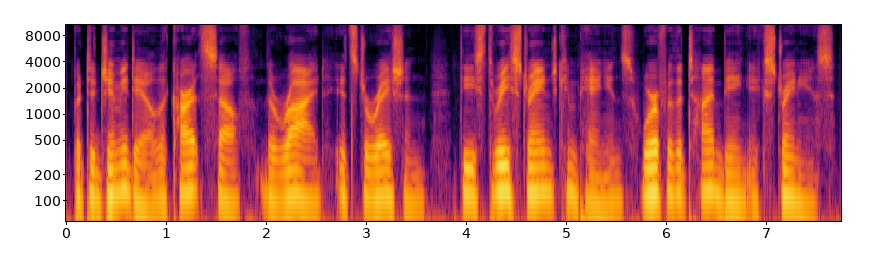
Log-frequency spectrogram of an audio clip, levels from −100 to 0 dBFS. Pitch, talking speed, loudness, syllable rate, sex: 105 Hz, 165 wpm, -18 LUFS, 4.5 syllables/s, male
